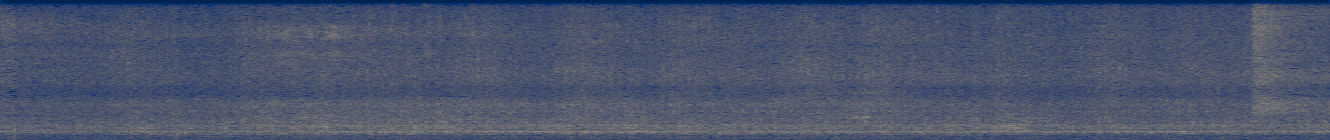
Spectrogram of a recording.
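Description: Diesel railcar commuter train running, heard from an open window of the carriage: a steady rush and rumble with a constant high hum through it. A brief click comes near the end.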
